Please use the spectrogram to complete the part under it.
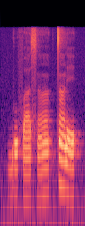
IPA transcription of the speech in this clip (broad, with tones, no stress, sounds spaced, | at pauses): b u˨ f a˨ s ã˨˦ | t ã˦ ɾ e˧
